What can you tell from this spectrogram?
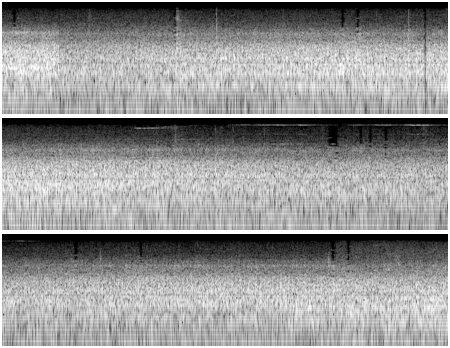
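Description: Steady running noise of a fire engine, with its aerial ladder in use, mixed with wet street traffic. The level steps down slightly about half a second in.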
